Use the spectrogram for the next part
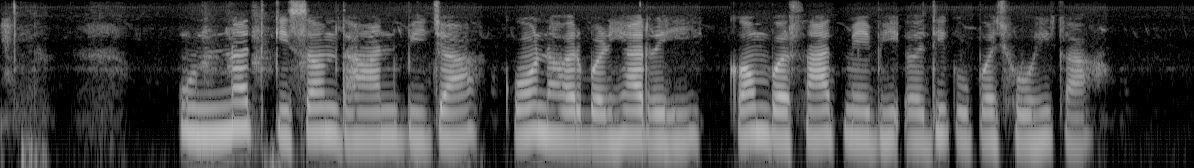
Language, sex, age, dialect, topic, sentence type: Chhattisgarhi, female, 18-24, Northern/Bhandar, agriculture, question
